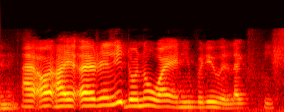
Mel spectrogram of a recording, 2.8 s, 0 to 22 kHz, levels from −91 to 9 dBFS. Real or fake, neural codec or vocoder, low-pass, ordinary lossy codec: fake; codec, 16 kHz, 1 kbps, X-Codec, WavLM features, trained on Multilingual LibriSpeech; none; none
